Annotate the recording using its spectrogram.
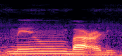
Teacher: نون ساکنہ کے بعد با آ رہا ہے اور یہاں پر میم اس کا ساؤنڈ لے لے گا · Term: اقلاب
